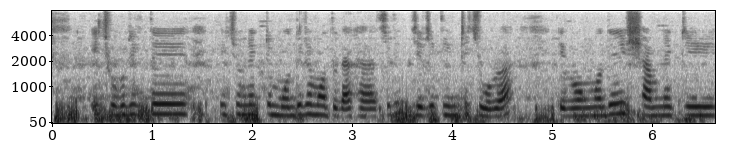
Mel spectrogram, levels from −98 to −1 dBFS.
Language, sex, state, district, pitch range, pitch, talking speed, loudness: Bengali, female, West Bengal, Paschim Medinipur, 215-250 Hz, 230 Hz, 135 wpm, -16 LUFS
